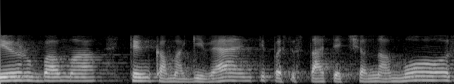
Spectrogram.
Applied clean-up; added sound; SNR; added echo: none; none; none; none.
